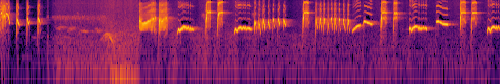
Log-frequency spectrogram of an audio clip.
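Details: White-rumped shama training recording with 'tembakan' fill for contest birds: sharp high notes, a brief noisy gap, then varied loud whistles, fast stuttering trills and repeated downslurred phrases.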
